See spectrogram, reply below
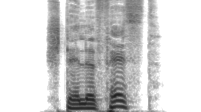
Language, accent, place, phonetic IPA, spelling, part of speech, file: German, Germany, Berlin, [ˌʃtɛlə ˈfɛst], stelle fest, verb, De-stelle fest.ogg
- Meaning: inflection of feststellen: 1. first-person singular present 2. first/third-person singular subjunctive I 3. singular imperative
